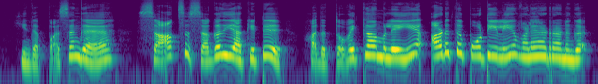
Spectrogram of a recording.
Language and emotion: Tamil, disgusted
